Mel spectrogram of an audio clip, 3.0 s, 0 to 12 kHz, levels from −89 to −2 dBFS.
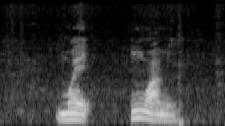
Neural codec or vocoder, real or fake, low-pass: none; real; 10.8 kHz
